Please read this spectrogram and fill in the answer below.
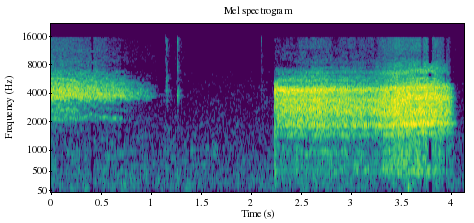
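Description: Breath noise on a close microphone: a short breath fading out over the first second, two faint clicks just after a second in, then a longer, steady breath from just past two seconds that cuts off suddenly.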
